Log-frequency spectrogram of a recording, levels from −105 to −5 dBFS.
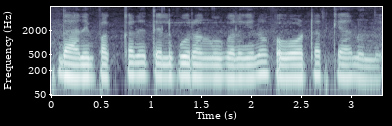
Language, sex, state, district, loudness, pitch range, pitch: Telugu, female, Telangana, Mahabubabad, -17 LUFS, 135-150 Hz, 140 Hz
